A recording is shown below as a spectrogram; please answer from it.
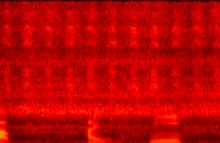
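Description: Steady high chirring of crickets under a voice speaking two short phrases.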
